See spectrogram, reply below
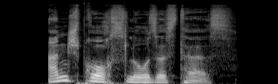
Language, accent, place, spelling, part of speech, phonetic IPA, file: German, Germany, Berlin, anspruchslosestes, adjective, [ˈanʃpʁʊxsˌloːzəstəs], De-anspruchslosestes.ogg
- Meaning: strong/mixed nominative/accusative neuter singular superlative degree of anspruchslos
